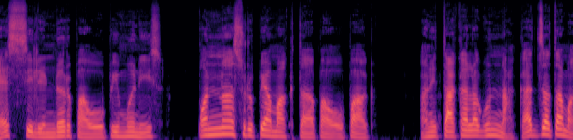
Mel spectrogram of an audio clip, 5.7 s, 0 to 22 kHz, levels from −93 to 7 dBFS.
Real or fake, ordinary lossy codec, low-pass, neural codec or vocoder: real; none; none; none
